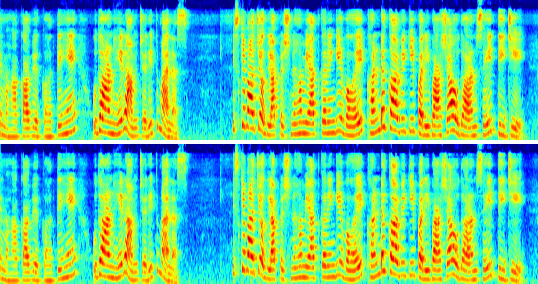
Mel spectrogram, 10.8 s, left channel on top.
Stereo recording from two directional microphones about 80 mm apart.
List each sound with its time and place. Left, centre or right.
0.0 s speech: left
4.8 s speech: left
